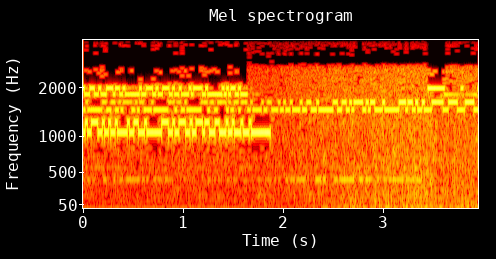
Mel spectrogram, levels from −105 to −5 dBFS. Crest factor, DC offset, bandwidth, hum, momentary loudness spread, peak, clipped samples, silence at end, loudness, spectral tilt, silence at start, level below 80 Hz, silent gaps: 10 dB; 0.1%; 4 kHz; none; 6 LU; -14 dBFS; under 0.1%; 0 s; -23 LUFS; -3 dB/octave; 0 s; -54 dBFS; none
